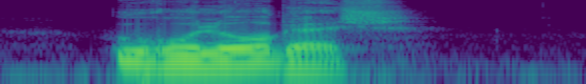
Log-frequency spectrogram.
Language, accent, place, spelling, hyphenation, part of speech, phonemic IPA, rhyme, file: German, Germany, Berlin, urologisch, uro‧lo‧gisch, adjective, /ˌuːʁoˈloːɡɪʃ/, -oːɡɪʃ, De-urologisch.ogg
- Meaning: urological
